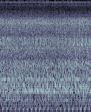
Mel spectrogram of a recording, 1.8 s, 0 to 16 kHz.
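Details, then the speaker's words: Honda Vario 125 LED ESP scooter after CVT disassembly, cleaning, greasing and reassembly: steady, even idle pulses with no rattle, scrape or whine from the belt drive; the drive side sounds smooth and healthy. "Ini setelah gua pasang kembali, enggak ada suara apapun yang terdengar ya, seperti halus ya. Enggak ada apa-apa ya suaranya."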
